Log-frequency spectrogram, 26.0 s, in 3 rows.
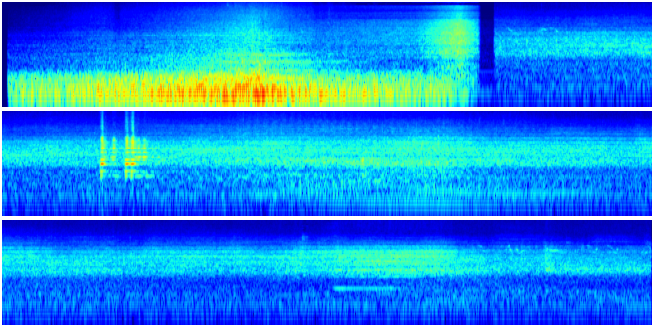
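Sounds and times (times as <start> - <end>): car engine driving past: 0.1 - 17.8.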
